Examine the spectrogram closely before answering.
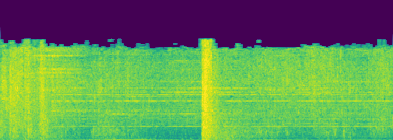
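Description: Water splashes and bursts loudly.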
